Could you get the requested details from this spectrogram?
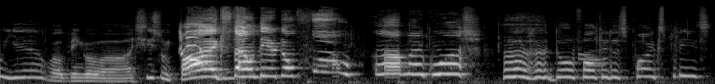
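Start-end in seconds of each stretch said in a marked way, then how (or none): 1.3-7.1 worried pleading. Pretend. Sister scared Bingo will fall.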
